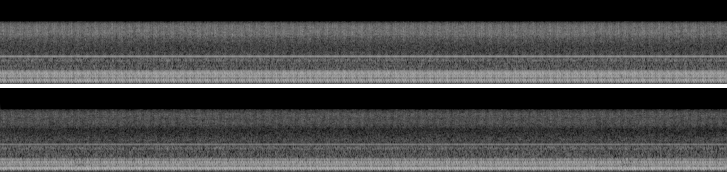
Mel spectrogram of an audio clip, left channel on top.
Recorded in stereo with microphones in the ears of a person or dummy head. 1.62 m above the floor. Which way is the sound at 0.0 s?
65° left (ahead or behind).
